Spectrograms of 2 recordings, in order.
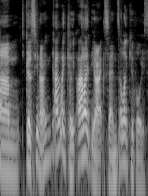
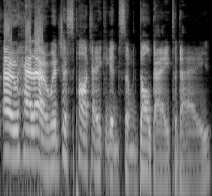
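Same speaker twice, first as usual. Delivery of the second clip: loud hammed-up British greeting, easing off; caricatured British, slowing as it goes; mock British accent; 8 dB louder, slower than usual. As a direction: put on an exaggerated polite British accent. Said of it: "what British person goes".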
